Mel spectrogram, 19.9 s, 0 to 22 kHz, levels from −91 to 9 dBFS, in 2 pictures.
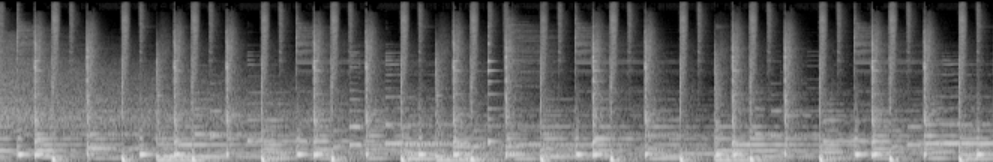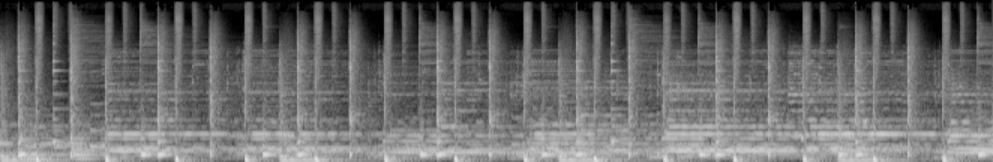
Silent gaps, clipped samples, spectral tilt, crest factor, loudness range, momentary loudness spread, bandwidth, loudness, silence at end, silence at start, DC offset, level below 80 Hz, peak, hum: none; under 0.1%; -5 dB/octave; 12 dB; 1 LU; 5 LU; over 20 kHz; -14 LUFS; 0 s; 0 s; 0.1%; -20 dBFS; 0 dBFS; none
